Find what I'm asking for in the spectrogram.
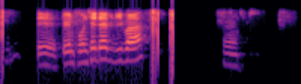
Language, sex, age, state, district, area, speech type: Bodo, male, 45-60, Assam, Kokrajhar, urban, conversation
